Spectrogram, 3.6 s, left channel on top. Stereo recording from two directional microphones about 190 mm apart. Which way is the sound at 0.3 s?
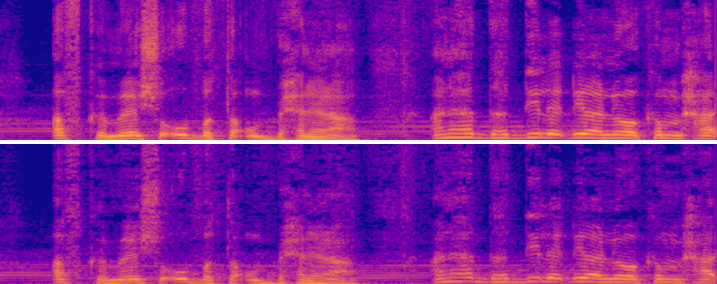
65° left (ahead or behind).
